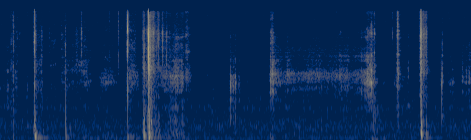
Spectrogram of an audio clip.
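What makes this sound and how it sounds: A metal utility knife blade is pushed through a handheld rectangular bar of solid soap coated in white, yellow and orange glitter, shaving off thin slices. Sharp crunchy cuts and gritty scrapes sound in short bursts, with several longer scraping strokes between them.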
